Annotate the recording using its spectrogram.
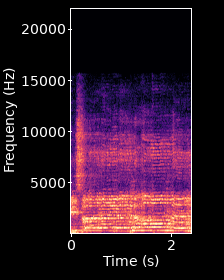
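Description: A male singer singing long held notes into a microphone over a live band, heard through the club's sound system.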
